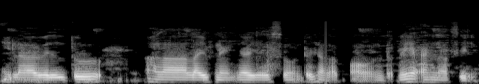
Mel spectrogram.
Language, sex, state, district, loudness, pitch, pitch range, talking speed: Telugu, male, Andhra Pradesh, Guntur, -15 LUFS, 110 Hz, 110-115 Hz, 150 wpm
